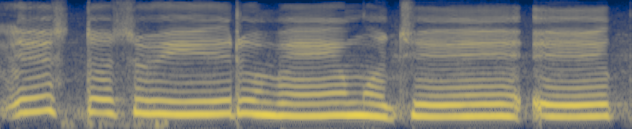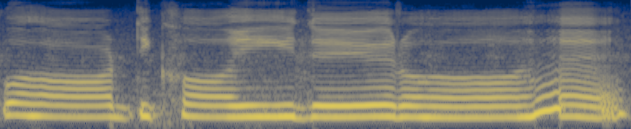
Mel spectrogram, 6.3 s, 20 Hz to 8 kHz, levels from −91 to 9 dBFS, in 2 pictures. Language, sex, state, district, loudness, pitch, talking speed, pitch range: Hindi, female, Madhya Pradesh, Katni, -9 LUFS, 230 Hz, 95 wpm, 220-255 Hz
